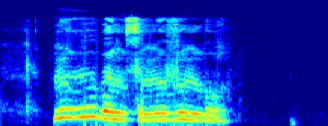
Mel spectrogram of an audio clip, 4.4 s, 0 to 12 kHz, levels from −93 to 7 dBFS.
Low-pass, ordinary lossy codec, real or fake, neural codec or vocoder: 7.2 kHz; Opus, 32 kbps; real; none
